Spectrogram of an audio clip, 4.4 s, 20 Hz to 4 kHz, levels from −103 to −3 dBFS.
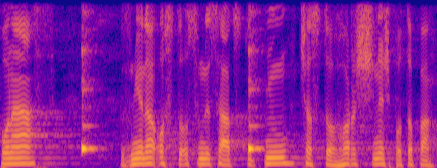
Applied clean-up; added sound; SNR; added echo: none; Cowbell; 0 dB; none.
